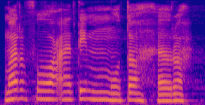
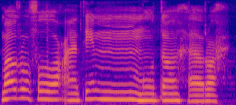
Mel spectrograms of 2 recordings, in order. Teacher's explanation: Harusnya ditahan dua harakat dan dengung. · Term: idgham bigunah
